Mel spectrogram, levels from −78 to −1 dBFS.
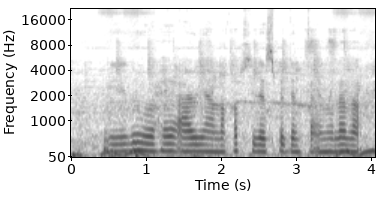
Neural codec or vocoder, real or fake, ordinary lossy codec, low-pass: vocoder, 44.1 kHz, 128 mel bands every 256 samples, BigVGAN v2; fake; none; none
